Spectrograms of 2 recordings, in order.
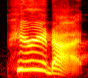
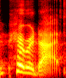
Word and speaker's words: peridot: Peridot. Per- Some people say peridot. I like to say peridot. Per- Per- like period poo. But peridot.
